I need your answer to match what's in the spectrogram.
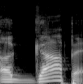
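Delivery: agape with the weight on the ga syllable. Showing how to stress the word agape, stress on ga in agape. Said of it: "We're trying to put a little more oomph on the ga".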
